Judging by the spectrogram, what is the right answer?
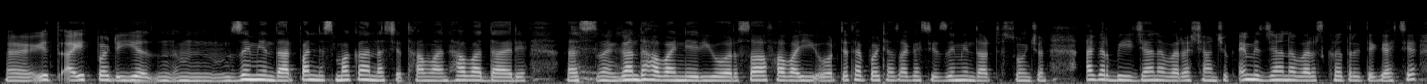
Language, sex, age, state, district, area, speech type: Kashmiri, female, 18-30, Jammu and Kashmir, Baramulla, rural, spontaneous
